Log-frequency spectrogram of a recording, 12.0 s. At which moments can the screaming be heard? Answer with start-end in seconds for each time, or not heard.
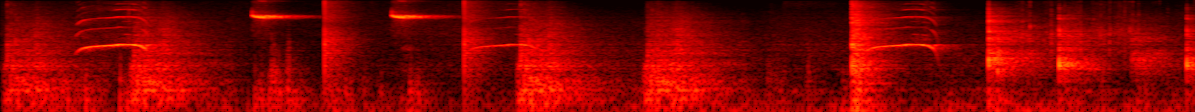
0.8-1.6, 4.8-5.4, 8.7-9.4.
